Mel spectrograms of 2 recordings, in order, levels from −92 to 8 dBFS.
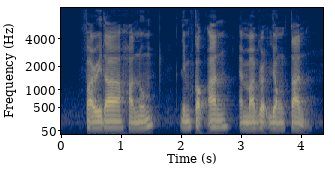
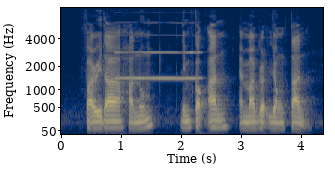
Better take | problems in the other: first | background sound (Wind instrument, woodwind instrument); 11 dB below the speech

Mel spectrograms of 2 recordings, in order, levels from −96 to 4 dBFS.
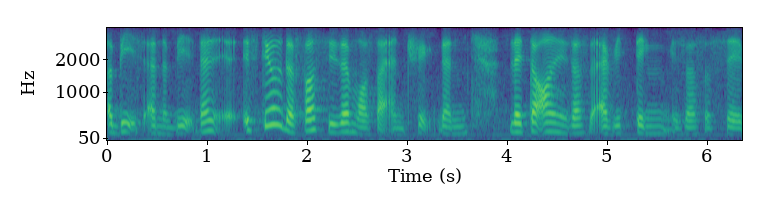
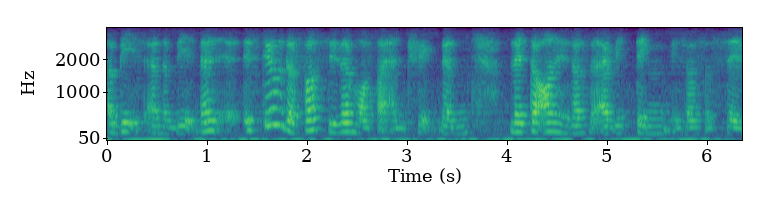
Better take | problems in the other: first | room echo; dies away in 0.2 s

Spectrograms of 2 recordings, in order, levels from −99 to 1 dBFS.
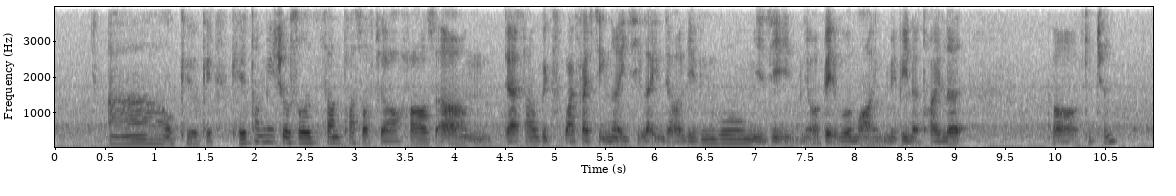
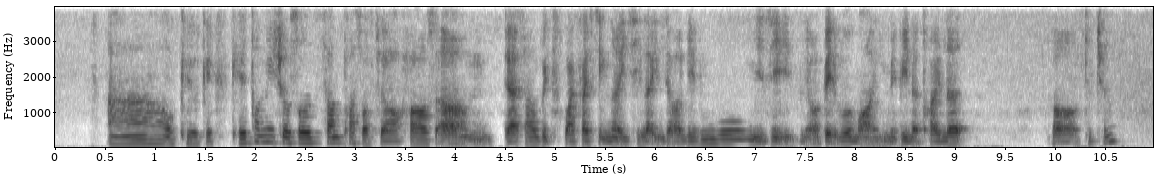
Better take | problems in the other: first | noise reduction (neural mask model Resemble Enhance denoiser)

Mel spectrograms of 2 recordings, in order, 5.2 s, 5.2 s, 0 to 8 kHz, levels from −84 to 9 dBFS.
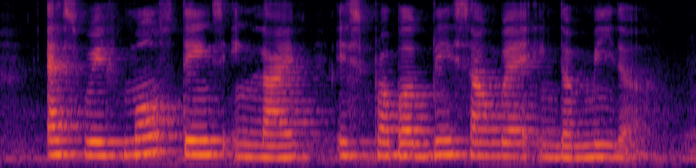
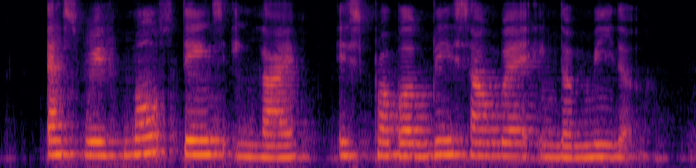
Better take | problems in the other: first | noise reduction (neural separator model SepFormer DNS4)

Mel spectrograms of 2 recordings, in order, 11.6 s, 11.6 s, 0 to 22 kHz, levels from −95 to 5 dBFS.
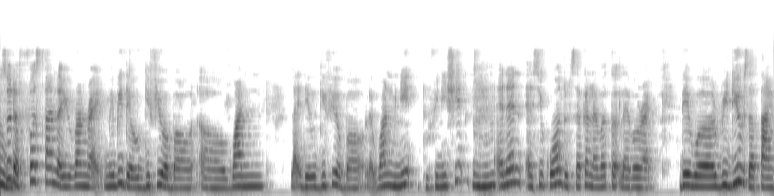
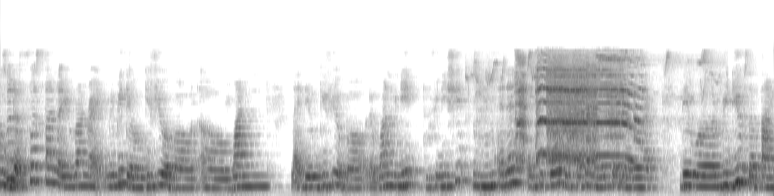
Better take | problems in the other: first | background sound (Bird / Chicken, rooster); 1 dB below the speech // room echo; dies away in 0.6 s

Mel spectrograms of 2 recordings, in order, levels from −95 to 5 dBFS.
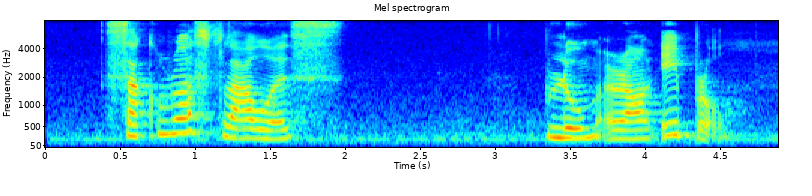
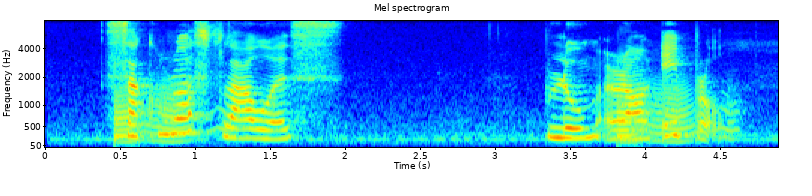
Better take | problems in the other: first | background sound (Fart); 7 dB below the speech

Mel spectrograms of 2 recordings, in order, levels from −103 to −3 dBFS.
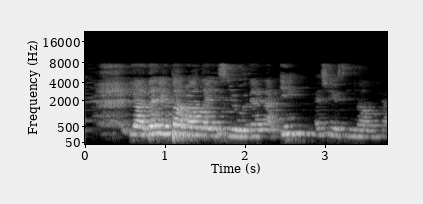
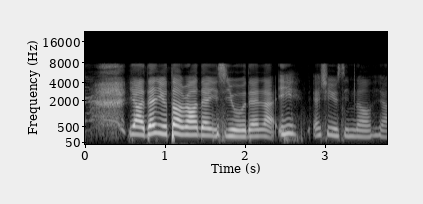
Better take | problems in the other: second | noise reduction (classical method WPE with log-MMSE)

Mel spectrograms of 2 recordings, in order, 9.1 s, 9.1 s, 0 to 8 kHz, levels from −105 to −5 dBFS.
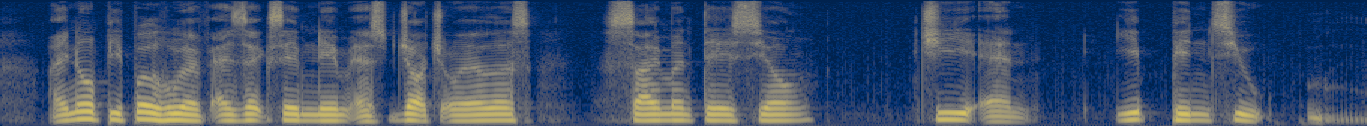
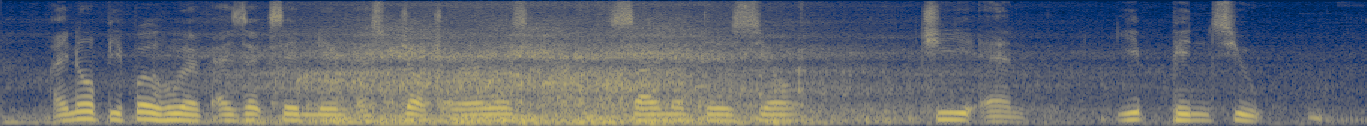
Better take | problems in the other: first | background sound (Vehicle); 4 dB below the speech

